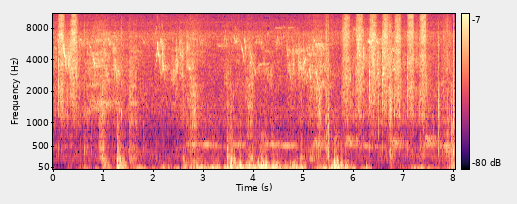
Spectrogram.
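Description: Microfiber cloth rubbing over a painted car bonnet during a panel-wipe wipe-down, with low rubbing and handling bumps, while birds chirp in the background.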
